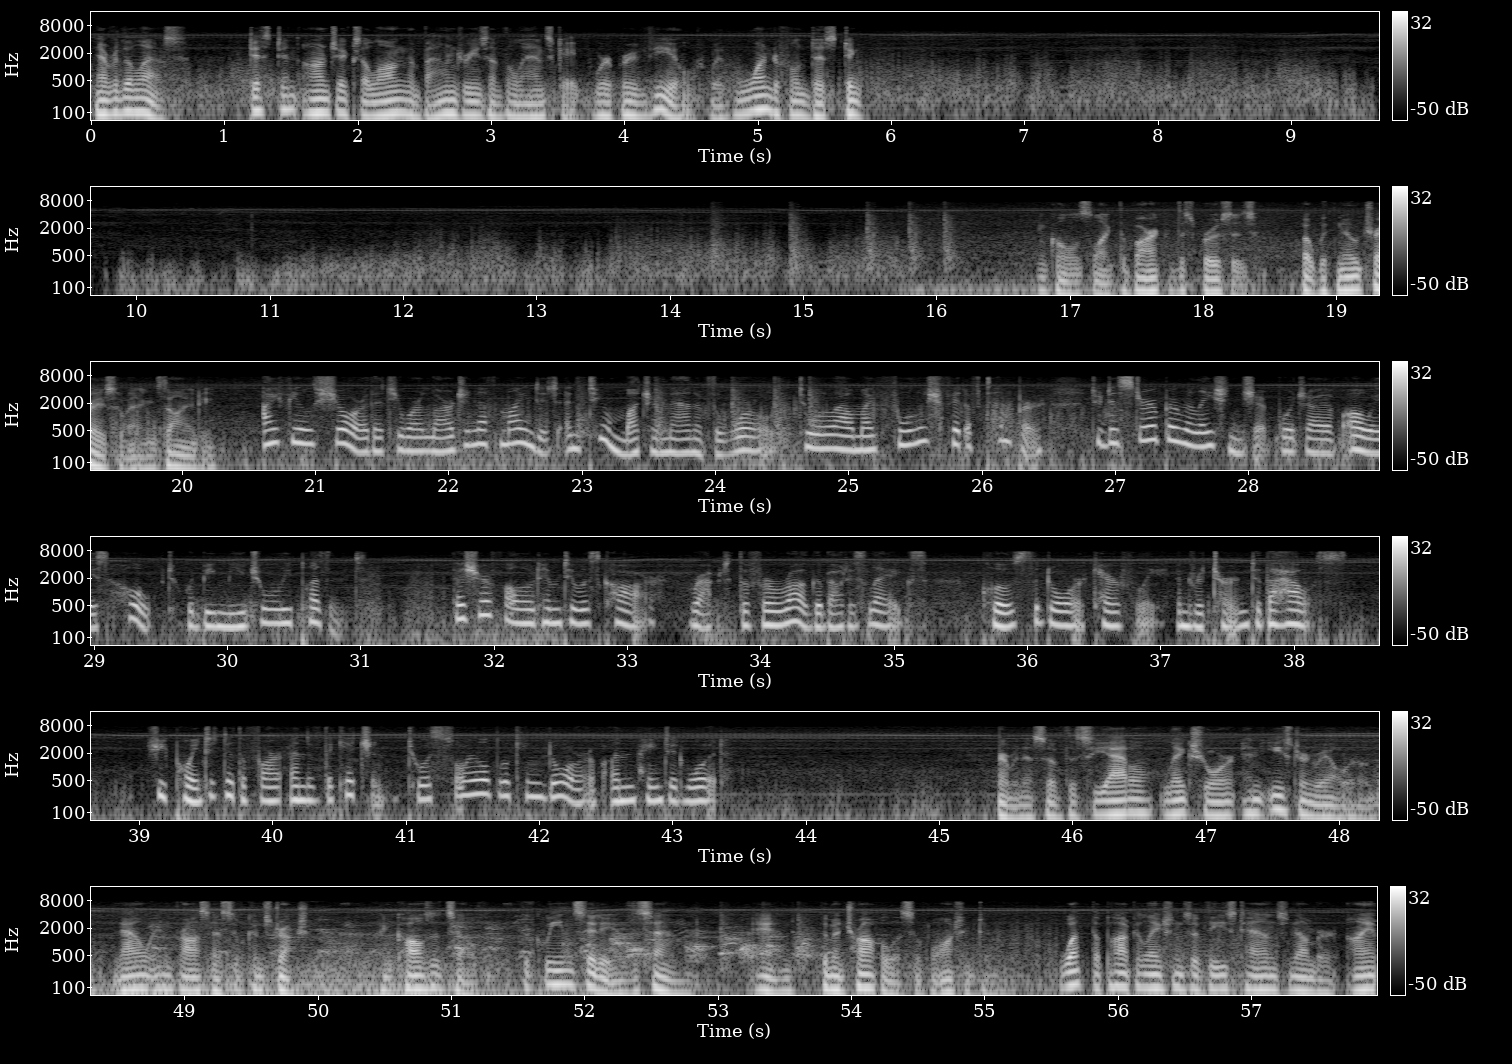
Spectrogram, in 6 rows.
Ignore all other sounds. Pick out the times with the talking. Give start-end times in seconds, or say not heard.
0.0-5.8, 16.8-38.5, 39.0-43.5, 45.5-57.9.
